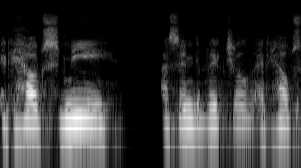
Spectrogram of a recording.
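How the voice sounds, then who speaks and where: A woman's somewhat breathy, medium-pitched voice with a dark, mellow tone at a fairly slow pace. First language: Gwich'in. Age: 70s. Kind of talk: panel introduction. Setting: live webinar.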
